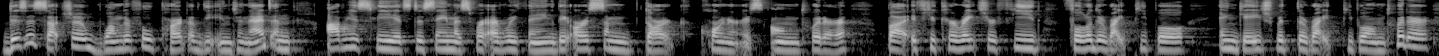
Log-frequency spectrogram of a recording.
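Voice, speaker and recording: A woman's voice: lowish voice, steady tone, normal speed, a little mellow. A woman in her thirties with a French accent, answering viewer questions in a candid, unscripted chat to camera at home, with some hesitations. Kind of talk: unscripted casual Q&A. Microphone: facing a camera.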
